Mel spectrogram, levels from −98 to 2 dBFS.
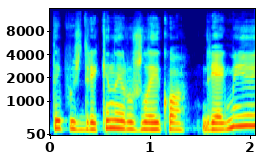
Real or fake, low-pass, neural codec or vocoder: real; 14.4 kHz; none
